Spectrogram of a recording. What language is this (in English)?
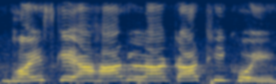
Bhojpuri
